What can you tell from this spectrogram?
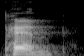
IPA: pʰen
